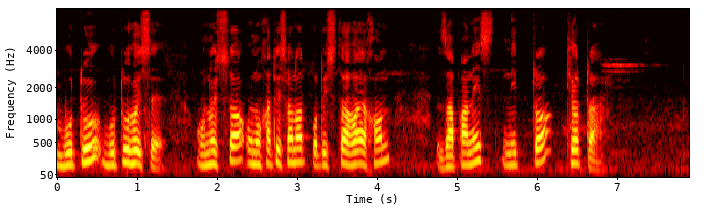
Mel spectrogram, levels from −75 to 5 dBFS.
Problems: constant background noise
